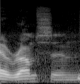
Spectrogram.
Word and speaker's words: Rumson: Yeah, Rumson, yeah.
